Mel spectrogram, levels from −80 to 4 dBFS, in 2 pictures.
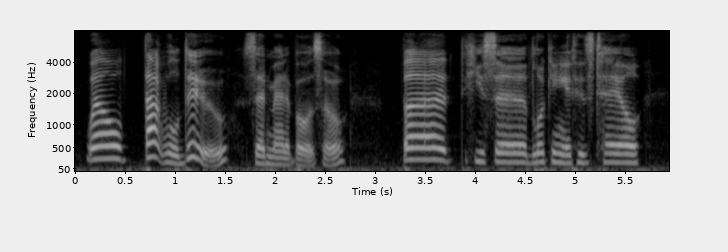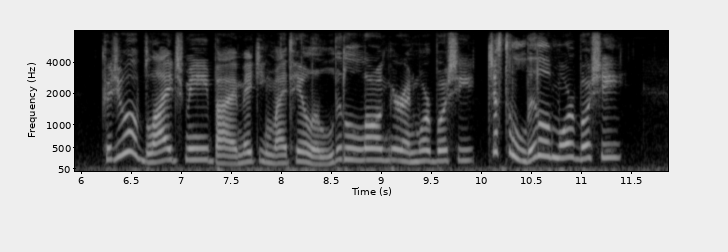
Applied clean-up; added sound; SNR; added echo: none; none; none; none.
